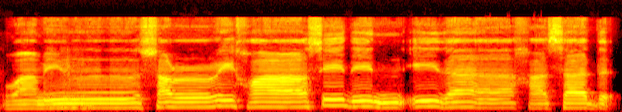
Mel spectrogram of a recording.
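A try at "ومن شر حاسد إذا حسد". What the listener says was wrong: Lebih dibuka haknya. Wa min syarri hasidin idza hasad.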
